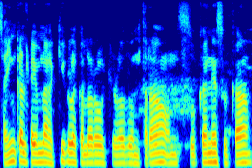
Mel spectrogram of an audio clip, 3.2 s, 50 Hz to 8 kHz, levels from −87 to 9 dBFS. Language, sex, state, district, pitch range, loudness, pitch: Kannada, male, Karnataka, Bijapur, 145-160 Hz, -19 LUFS, 150 Hz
